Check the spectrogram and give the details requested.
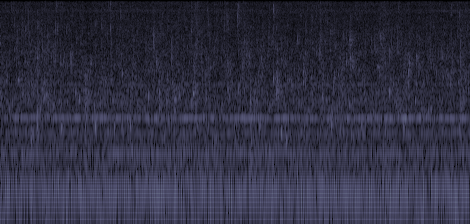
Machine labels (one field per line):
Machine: pump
